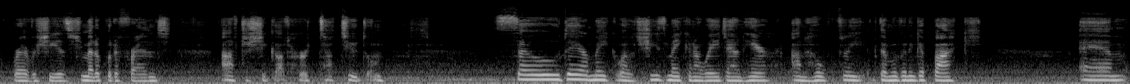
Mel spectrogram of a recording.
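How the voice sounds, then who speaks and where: A woman's voice: on the low side, mellow, a little hiss or hum, rough recording. An Irish woman in her forties, chatting to her vlog camera from her car, a bit stuffed up from a sore throat. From Ireland. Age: 40s. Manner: chatty, rambling, loses her thread. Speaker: vlogger. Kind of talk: casual vlog chat while driving. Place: inside a car in traffic.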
